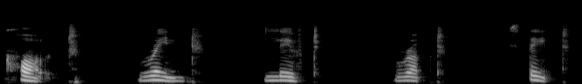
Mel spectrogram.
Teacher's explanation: Nah, bunyi-bunyi yang seperti itu disebut sebagai bunyi voiced. Ketika akhiran ed menempel pada bunyi-bunyi voiced, maka akhiran itu akan Anda ucapkan menjadi deh ya.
